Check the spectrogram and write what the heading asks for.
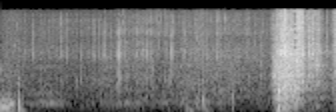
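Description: A short, hard puff of breath near the end, blowing out the flame of an Esbit solid-fuel tablet stove.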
